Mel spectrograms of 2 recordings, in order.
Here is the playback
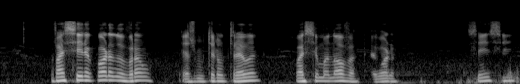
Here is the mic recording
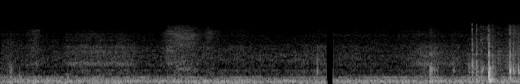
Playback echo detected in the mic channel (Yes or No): No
